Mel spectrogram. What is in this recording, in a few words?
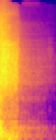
airy acoustic snare C sharp key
